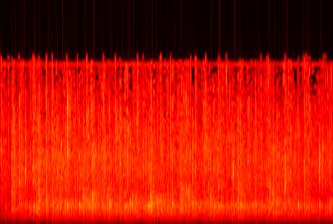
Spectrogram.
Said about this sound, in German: Der Applaus täuscht. Viele der Honoratioren im Publikum beben nämlich vor Wut.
